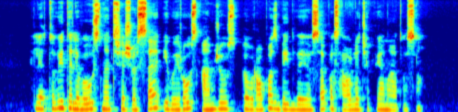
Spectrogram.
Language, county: Lithuanian, Vilnius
